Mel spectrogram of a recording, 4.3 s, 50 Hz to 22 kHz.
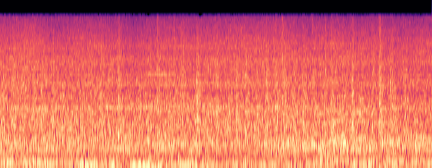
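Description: Seal Pack SP-3503B powder tray filling and sealing machine running: a steady low mechanical hum with occasional faint ticks.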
